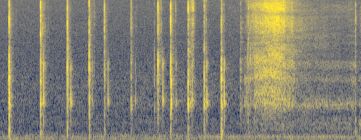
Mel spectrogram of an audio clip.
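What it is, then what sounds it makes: Paper book page tapped with nails. Long nails tap rapidly on a paper page of a photography book, open to a two-page photo spread, making about fourteen sharp, dry clicks with almost no ring. Near the end, the taps give way to a soft, bright brushing swish across the page before a few faint final taps.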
